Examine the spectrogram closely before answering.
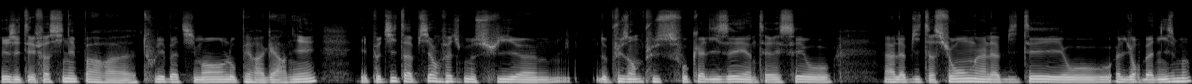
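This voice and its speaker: A man's dark, mellow voice sits at medium pitch, flat and monotone with very even loudness, in a dry, close sound with no echo. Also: fairly slow pace. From France, Aveyron (rural). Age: 20s. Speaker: architect. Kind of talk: interview. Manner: halting, many hesitations.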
